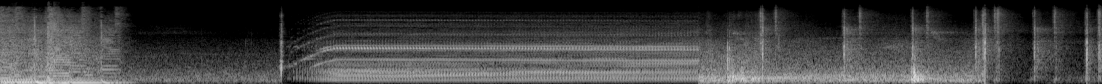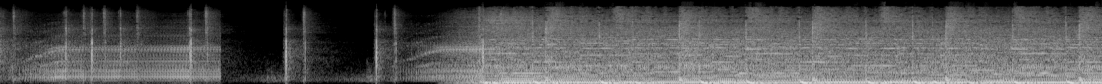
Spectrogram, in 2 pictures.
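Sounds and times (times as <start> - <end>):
air compressor running: 2.9 - 7.1, 11.2 - 13.2, 15.2 - 22.0.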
